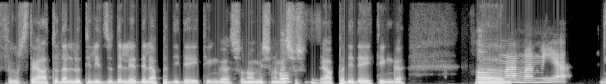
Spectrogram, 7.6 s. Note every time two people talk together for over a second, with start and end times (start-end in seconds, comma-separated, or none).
none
